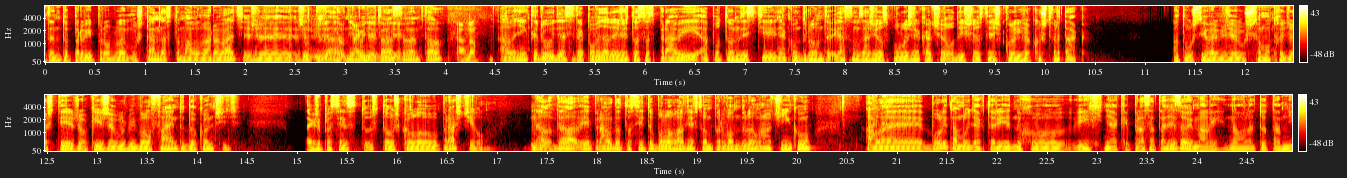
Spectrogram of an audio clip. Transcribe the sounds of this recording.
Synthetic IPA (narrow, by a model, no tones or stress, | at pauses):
t̪ɛnt̪ɔpr̩ʋiːpɾɔblɛːmuʃt̪amnaːst̪ɔmalɔʋaɾɔʋacʒɛʒɛt̪ɛd̪aɲɛbuɟɛt̪ɔasilɛnt̪ɔ̰ʔalɛɲɪɛk̚t̪ɔɾiːluɟɪasit̪ak̚pɔʋɛd̪aliʒɛt̪ɔsaspɾaʋiːapɔt̪ɔmziscilivɲɛakɔmd̪ɾuɦɔmt̪jasɔmzaʒilspɔluʒɪakat͡ʃɔɔd̪iʃɪɛlst̪ɛjʃkɔliakɔʃt̪ʋr̩t̪ak | at̪ɔuʃsiɦɔʋɔɾiːmʒɛuʃsɔmɔt̪xɔɟilʃt̪iɾiɾɔkiʒɛuʒbibɔlɔfajnt̪ɔd̪ɔkɔnt͡ʃic | t̪aɡʒɛpɾɔscɛst̪st̪ɔʊʃkɔlɔʊpɾaʃcḭl | ɛlaʋɛlajɛpɾaʊd̪at̪ɔsit̪ɔbɔlɔɦlaʋɲɛft̪ɔmpr̩ʋɔmd̪ɾuɦɔmɾɔt͡ʃɲiːku | ʔalɛbɔlit̪amluɟɪakt̪ɔɾiːɛd̪nɔd̪uxɔiɣɲɛakɛːpɾasat̪aɲɛzaujmalinɔalɛt̪ɔt̪amɲi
